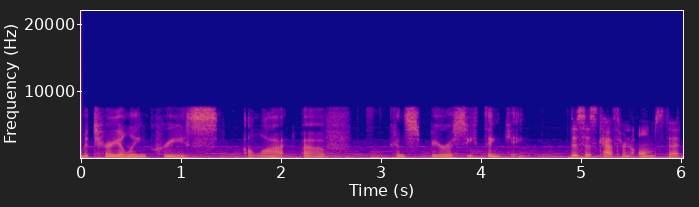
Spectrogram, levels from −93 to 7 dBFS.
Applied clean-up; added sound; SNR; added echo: none; none; none; none.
